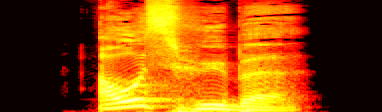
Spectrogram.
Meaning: first/third-person singular dependent subjunctive II of ausheben
- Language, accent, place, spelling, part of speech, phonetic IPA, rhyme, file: German, Germany, Berlin, aushübe, verb, [ˈaʊ̯sˌhyːbə], -aʊ̯shyːbə, De-aushübe.ogg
